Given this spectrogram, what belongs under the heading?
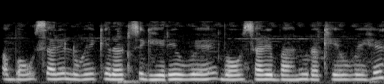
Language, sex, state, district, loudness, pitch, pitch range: Hindi, female, Uttar Pradesh, Hamirpur, -16 LUFS, 230 Hz, 225-240 Hz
